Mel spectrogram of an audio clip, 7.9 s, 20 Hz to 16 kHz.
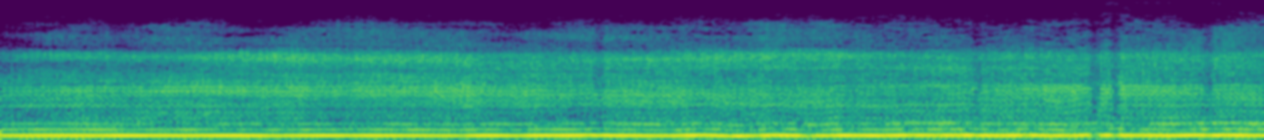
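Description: Volvo BM 810 pulling tractor's diesel engine running hard at a steady high speed under full load while dragging the pulling sledge, with a brief dip in pitch about four and a half seconds in.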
